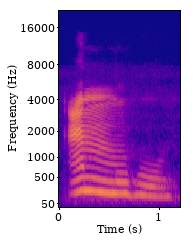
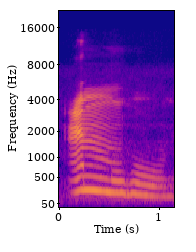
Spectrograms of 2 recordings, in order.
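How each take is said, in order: Both takes have the same delivery.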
